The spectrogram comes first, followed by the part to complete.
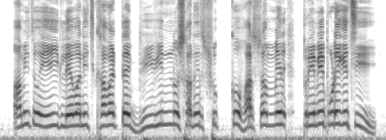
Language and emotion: Bengali, happy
